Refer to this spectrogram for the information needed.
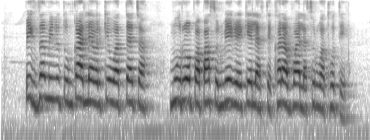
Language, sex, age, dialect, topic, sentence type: Marathi, female, 25-30, Northern Konkan, agriculture, statement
